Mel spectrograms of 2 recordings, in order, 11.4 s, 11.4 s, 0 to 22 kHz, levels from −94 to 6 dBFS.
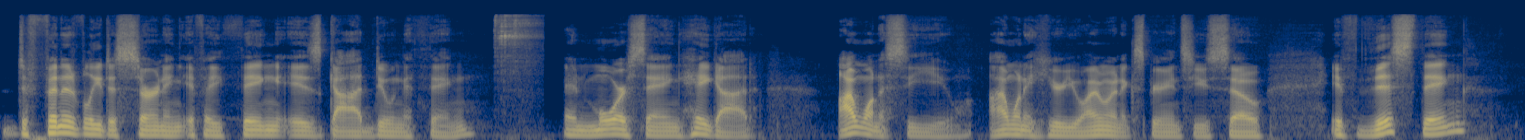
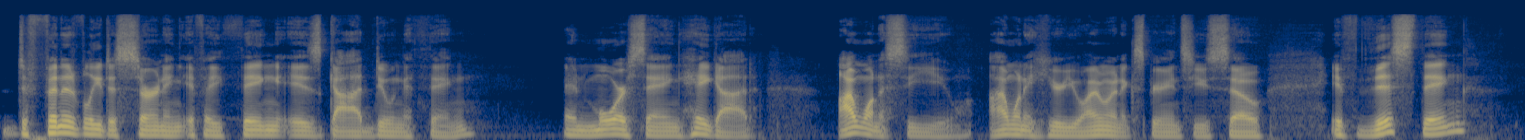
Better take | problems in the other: second | jangling keys; noticeable; at 3.5 s; peak 9 dB below the speech

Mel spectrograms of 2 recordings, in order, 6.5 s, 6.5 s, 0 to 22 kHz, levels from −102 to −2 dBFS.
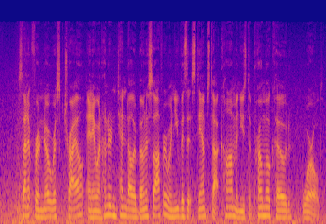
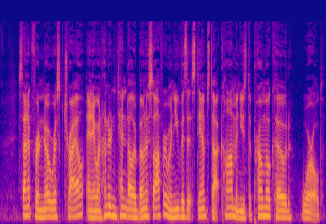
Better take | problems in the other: second | wind noise on the microphone; occasional gusts; 20 dB below the speech

